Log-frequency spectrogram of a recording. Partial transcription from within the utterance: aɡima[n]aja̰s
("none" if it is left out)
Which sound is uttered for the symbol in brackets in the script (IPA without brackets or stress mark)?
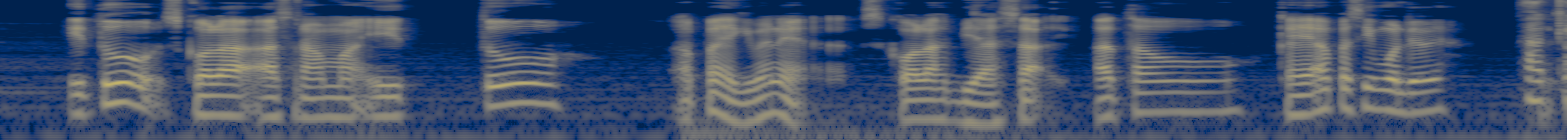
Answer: n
